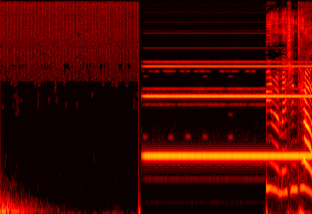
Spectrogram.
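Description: Continuous steady alarm tone from a heart monitor, a flatline signalling no heartbeat, in a dramatized scene.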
